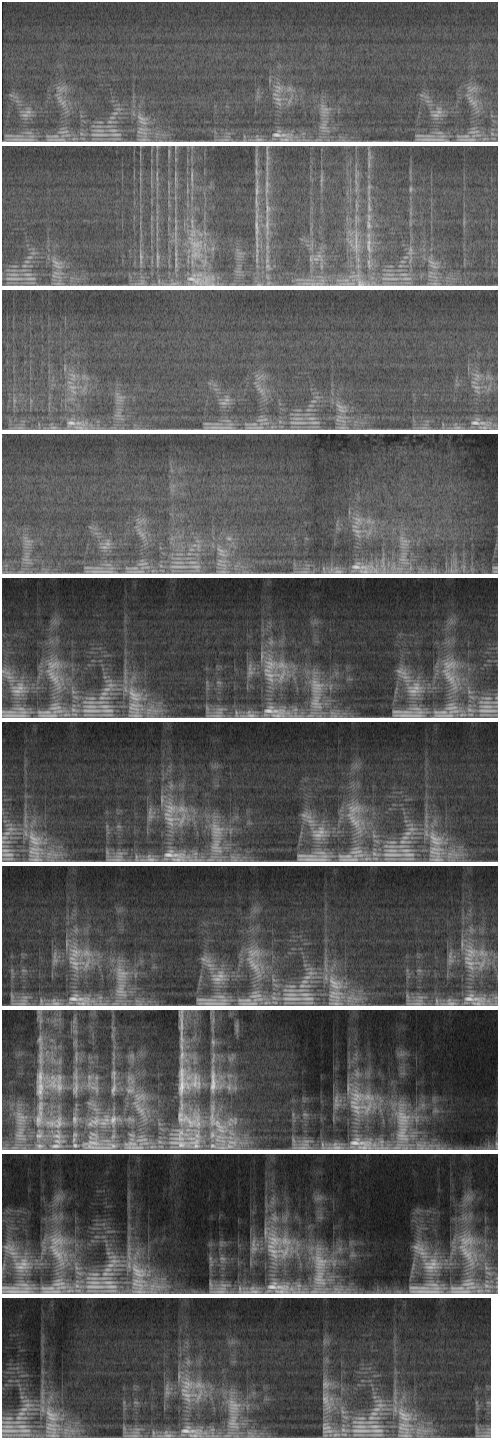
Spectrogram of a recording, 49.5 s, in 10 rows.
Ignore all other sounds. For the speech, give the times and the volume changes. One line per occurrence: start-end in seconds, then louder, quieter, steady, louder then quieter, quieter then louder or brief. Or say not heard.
0.0-49.4 steady.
